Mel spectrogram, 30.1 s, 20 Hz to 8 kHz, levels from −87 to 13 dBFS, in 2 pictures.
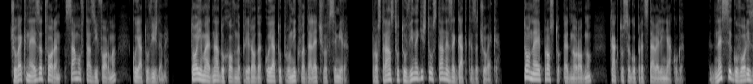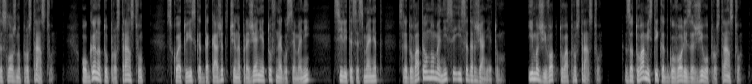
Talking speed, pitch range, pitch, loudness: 150 wpm, 95-135 Hz, 110 Hz, -24 LUFS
